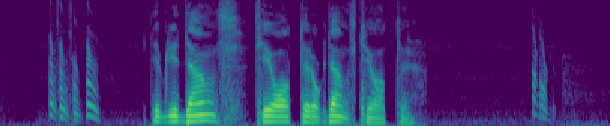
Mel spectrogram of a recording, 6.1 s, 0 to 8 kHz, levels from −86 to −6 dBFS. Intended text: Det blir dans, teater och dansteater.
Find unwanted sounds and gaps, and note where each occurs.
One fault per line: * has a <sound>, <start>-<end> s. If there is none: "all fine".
* has a chirp, 0.5-1.0 s
* has a chirp, 5.3-5.6 s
